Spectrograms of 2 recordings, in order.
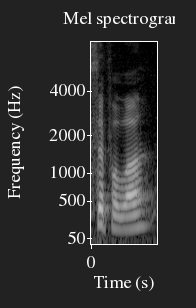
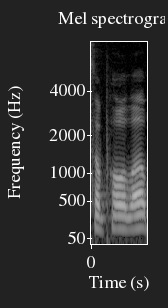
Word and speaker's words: Cipolla: good check from Chase sip Allah as I was informed that's how you say it not Cipolla buts if Allah excuse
